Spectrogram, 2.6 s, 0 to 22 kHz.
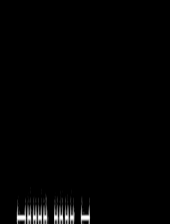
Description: Morse code, heard as a keyed tone, about 30 wpm, 700 Hz. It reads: 6HT
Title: Three Challenging Letter-Number Combinations 30wpm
